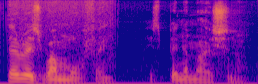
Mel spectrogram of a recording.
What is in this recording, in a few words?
emotional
